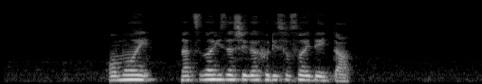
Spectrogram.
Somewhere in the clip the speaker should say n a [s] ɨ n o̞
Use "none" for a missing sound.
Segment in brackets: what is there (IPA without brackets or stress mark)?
t͡s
